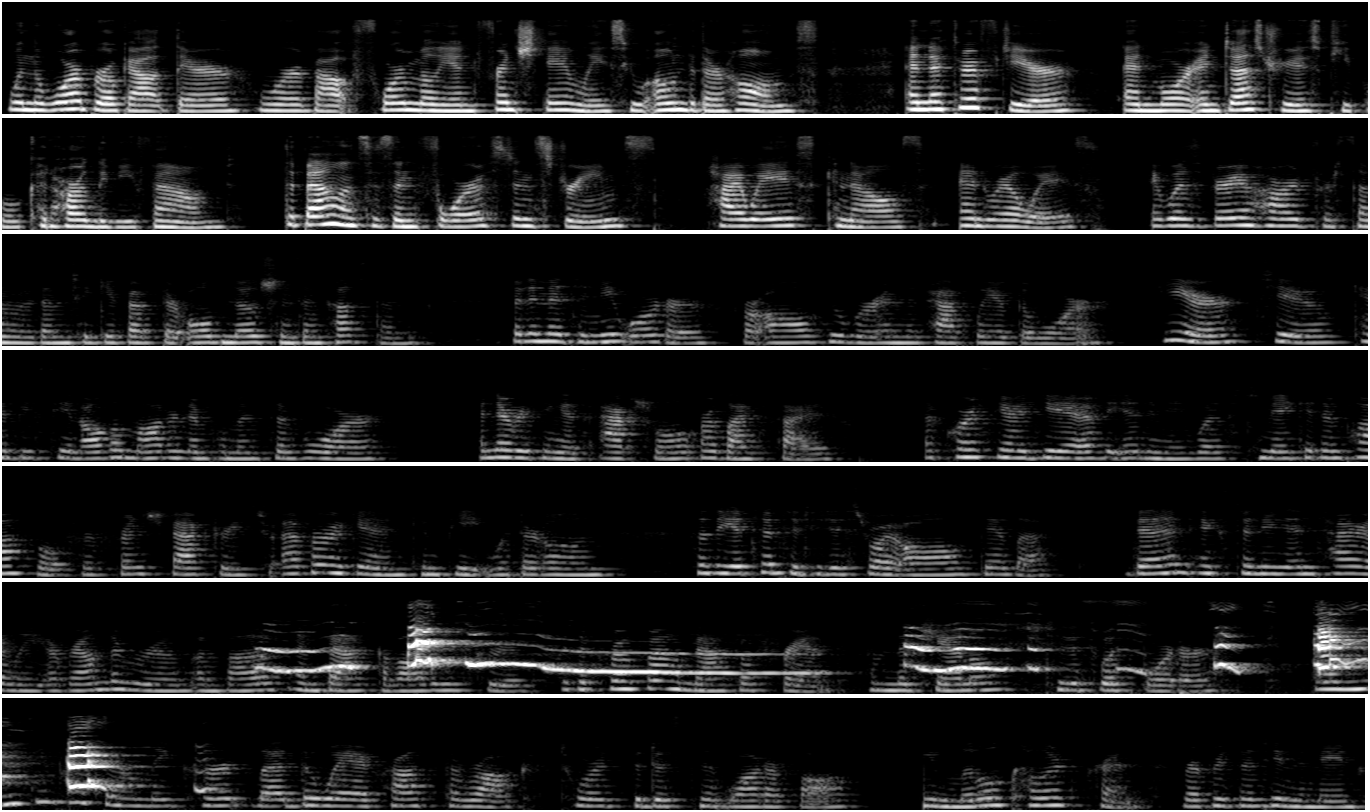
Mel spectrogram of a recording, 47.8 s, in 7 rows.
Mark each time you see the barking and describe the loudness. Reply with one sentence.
You can hear the barking from 35.4 to 42.0 s, getting quieter then louder.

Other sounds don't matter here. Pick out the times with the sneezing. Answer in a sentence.
You can't hear the sneezing here.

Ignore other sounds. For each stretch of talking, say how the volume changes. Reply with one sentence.
You can hear the talking from 0.0 to 47.7 s, getting quieter.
